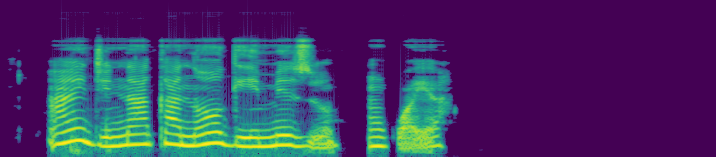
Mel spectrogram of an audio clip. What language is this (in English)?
Igbo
